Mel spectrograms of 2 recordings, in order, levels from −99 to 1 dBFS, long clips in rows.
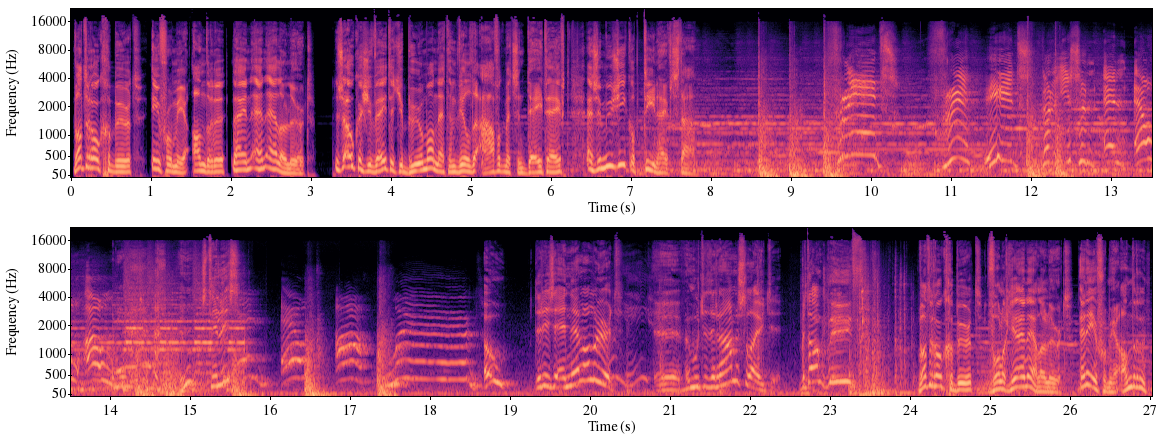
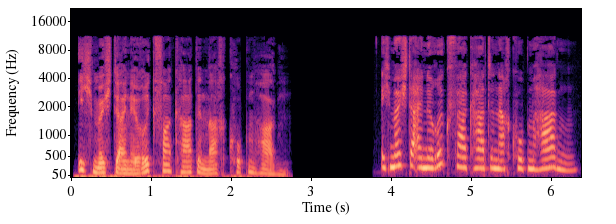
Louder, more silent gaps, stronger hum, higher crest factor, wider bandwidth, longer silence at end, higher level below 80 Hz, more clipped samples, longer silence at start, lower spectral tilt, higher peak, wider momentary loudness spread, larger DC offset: about the same, -20 LUFS vs -19 LUFS; second, none vs 2.77-3.76 s; neither; second, 10 dB vs 18 dB; first, 18 kHz vs 11.5 kHz; about the same, 0 s vs 0.05 s; first, -32 dBFS vs -40 dBFS; neither; about the same, 0.05 s vs 0.05 s; about the same, -5 dB/octave vs -5.5 dB/octave; second, -8 dBFS vs 0 dBFS; about the same, 10 LU vs 10 LU; neither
